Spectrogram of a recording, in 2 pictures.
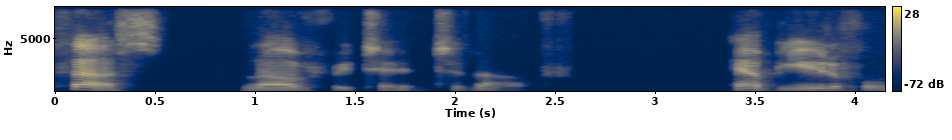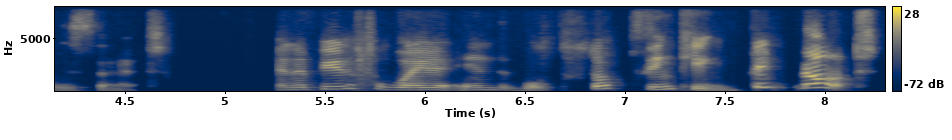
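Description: A woman's voice: on the low side, darkish tone, dry recording. A woman reading aloud from a spiritual book and adding informal comments, reverent and emphatic, lingering over phrases. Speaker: spiritual study reader.

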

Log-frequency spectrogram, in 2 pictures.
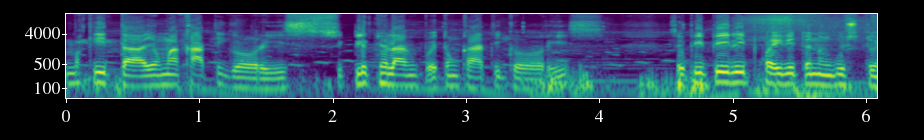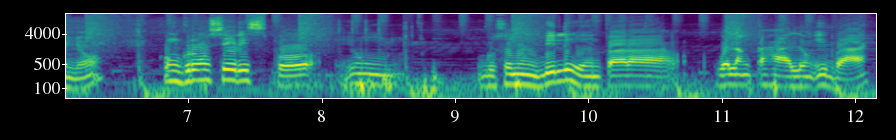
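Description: A man with a Filipino accent hosting a screen-recorded app tutorial, talking in a relaxed way and leaning on fillers like "ayan" and "okay". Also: medium pitch. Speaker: tutorial host. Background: background music.

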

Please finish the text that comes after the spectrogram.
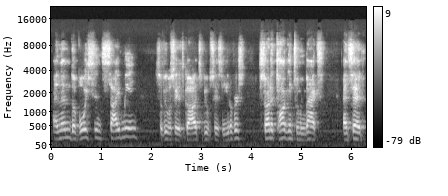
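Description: Bright, high-voiced energetic guest. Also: male voice, a little fast, poor audio. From Cuba, raised in Miami. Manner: energetic, frank and self-deprecating. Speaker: baseball instructor guest. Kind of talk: candid life story in interview.

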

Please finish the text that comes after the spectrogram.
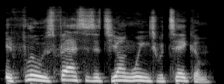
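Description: A man's voice: a little high, fairly quick, warm tone, faint music behind. A man giving scripted narration of a children's fairy tale.

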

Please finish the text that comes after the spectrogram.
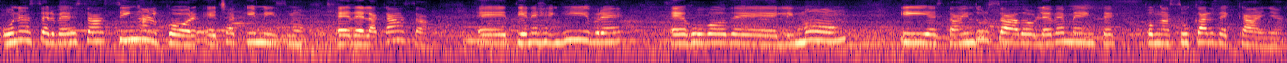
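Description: Una mujer reseñando comida con entusiasmo. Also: female voice, high-pitched, measured pace. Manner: upbeat, describes dishes in detail. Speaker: co-host. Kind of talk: casual food review. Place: busy indoor restaurant. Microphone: handheld camera across the table. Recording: loud music and crowd chatter.

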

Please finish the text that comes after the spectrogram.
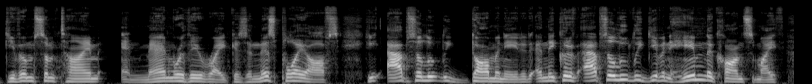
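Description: A man with a slightly high voice narrates a sports opinion video. He talks conversationally and leans on his words for emphasis, with casual slang throughout. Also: animated, moderate pace, hardly any pauses, fairly bright tone. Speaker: sports commentary video host. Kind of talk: informal opinionated sports commentary, voice-over.

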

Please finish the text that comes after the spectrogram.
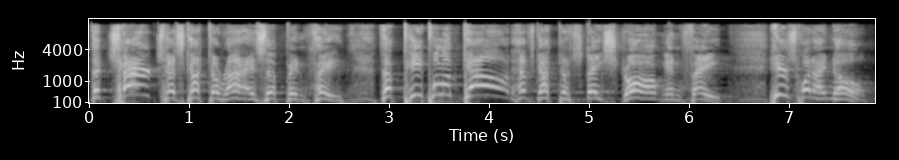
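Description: An older man preaching a sermon as pastor from a church stage into a handheld mic, swinging between shouted declarations and low, quiet passages. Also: very animated, takes it slowly, slightly rough. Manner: fervent preaching, rising to shouts then dropping low.

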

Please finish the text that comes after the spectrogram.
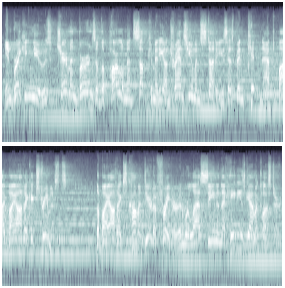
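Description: A man's voice: a little high, animated, moderate pace, lightly acted. A man playing a formal news announcer delivering a bulletin in a video game. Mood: formal, urgent. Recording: echoing broadcast, long reverb, music behind.

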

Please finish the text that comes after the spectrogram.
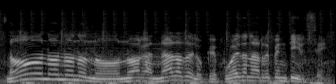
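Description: A man's voice: a little high, animated, moderate pace, lightly acted. A man voicing a loyal young hero's sidekick in a Latin American Spanish cartoon dub. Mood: urgent. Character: brisk loyal young male hero sidekick. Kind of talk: Spanish-dubbed cartoon acting. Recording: loud music behind the voice.

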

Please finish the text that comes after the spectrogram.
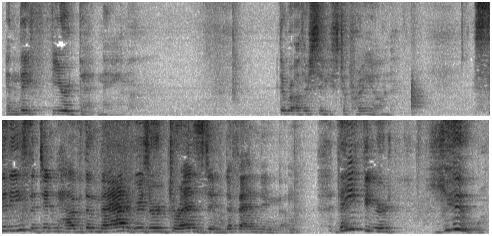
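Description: A woman playing a haunted, embittered young wizard turned killer in a dramatic monologue, intense and halting, swinging between hush and outcry. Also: lowish voice, natural voice. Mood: anguished, accusing. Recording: echoey room, distant mic, faint noise.

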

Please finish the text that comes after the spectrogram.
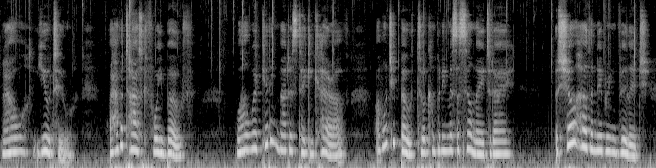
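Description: Woman acting a slow, mellow elf queen. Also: a little high, lively intonation. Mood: commanding. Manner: regal, measured, softly spoken. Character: gracious, shrewd elf queen and mother. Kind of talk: fantasy audio roleplay, ASMR. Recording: roomy echo.

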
